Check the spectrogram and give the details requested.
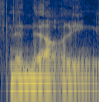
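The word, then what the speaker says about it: flâneur: I'm completely bastardizing the pronunciation. It's something more like flaneuring. It's a French word.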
